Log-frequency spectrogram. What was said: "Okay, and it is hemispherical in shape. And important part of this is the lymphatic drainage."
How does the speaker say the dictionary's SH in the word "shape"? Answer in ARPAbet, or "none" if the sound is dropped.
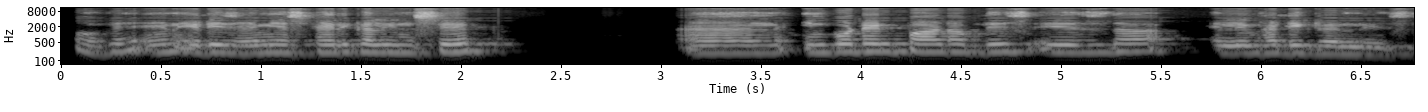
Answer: S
